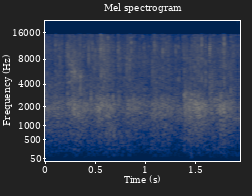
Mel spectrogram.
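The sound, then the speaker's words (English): Round of applause from an audience greeting two people back from a trip to Zimbabwe: dense, steady clapping without voices, holding an even level for two seconds. “Give them a round of applause.”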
